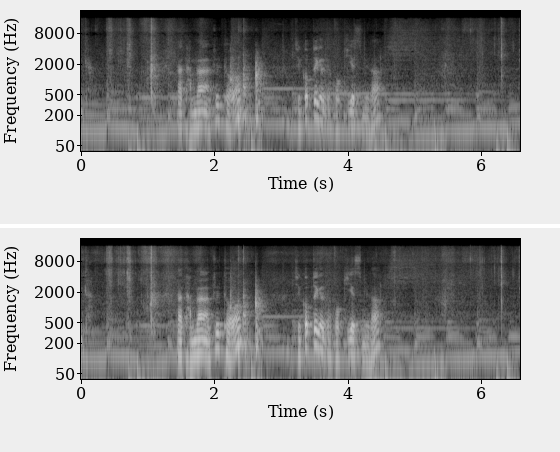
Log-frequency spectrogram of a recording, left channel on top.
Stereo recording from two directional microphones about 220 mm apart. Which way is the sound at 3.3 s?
40° right (ahead or behind).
